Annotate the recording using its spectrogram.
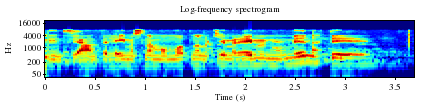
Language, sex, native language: Icelandic, male, Icelandic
